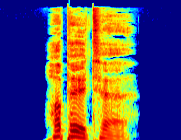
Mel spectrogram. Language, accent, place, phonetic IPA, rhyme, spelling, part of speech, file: German, Germany, Berlin, [ˈhɔpl̩tə], -ɔpl̩tə, hoppelte, verb, De-hoppelte.ogg
- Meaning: inflection of hoppeln: 1. first/third-person singular preterite 2. first/third-person singular subjunctive II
